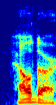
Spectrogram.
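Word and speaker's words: Eldar: Elder. So just like it sounds.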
